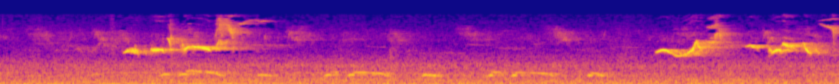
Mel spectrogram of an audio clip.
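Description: Birds chirping: a burst of quick chirps about a second in and another near the end, with a lower short call repeated several times in between.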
